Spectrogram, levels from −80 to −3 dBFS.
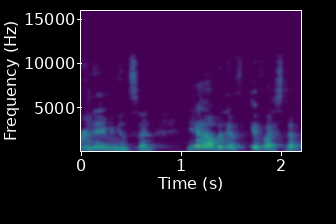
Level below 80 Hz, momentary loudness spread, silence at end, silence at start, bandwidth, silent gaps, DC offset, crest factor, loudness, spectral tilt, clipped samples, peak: -78 dBFS; 14 LU; 0 s; 0 s; 11.5 kHz; none; under 0.1%; 18 dB; -35 LUFS; -3.5 dB/octave; under 0.1%; -18 dBFS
